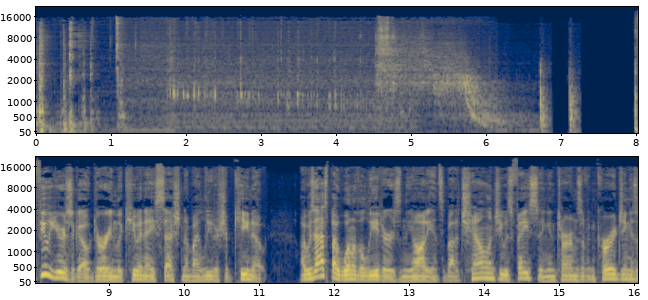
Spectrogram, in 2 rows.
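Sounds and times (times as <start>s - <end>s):
espresso machine starting up: 1.1s - 5.4s
speech: 8.1s - 16.0s.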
